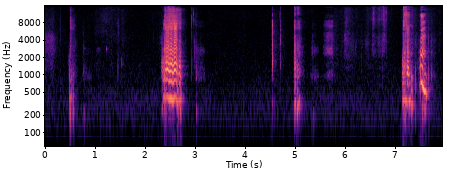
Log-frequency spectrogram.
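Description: Brief, sharp, spaced catches of breath with small squeaky voiced bursts from a newborn, fitting infant hiccups.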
